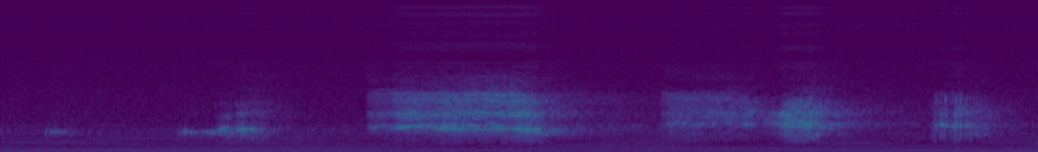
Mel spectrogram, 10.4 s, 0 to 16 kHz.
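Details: Bawling at night from an African buffalo at a lion kill, Djuma, about 3 a.m. on 07/03/07. Two short low moans are followed by a long quavering bellow and three briefer strained cries, each sliding downward at the end. A constant low hum runs beneath.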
